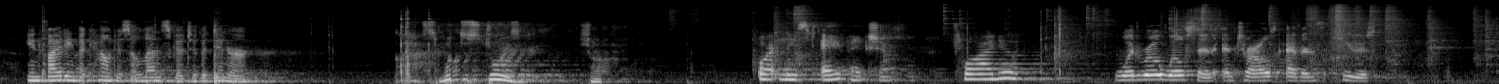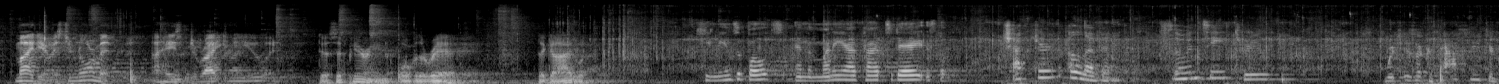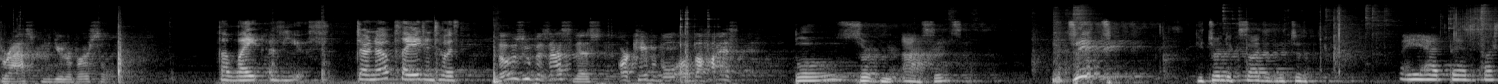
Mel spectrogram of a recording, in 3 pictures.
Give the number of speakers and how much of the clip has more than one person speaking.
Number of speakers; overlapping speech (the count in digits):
10, no overlap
